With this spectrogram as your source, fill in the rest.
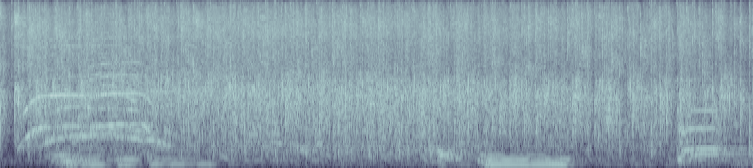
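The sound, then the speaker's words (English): Audience applause welcoming the Havana Horns onstage at a live concert, steady sustained clapping throughout, with a few short musical notes rising over it. “So would you please make welcome the Havana Horns?”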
